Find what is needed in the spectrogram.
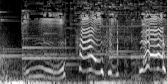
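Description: Cartoon soundtrack: a jingly background tune with a cartoon character's squeaky, wordless vocal sounds, rising into a high warbling giggle about a second in and again near the end.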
